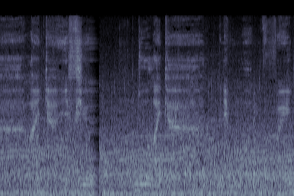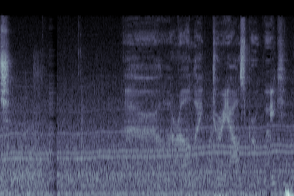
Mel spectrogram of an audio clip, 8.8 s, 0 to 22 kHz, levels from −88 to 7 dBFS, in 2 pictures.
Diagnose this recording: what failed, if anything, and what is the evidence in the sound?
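The Bluetooth link dropped LE Audio frames at 1.35–1.49 s, 2.87–3.17 s (scattered short gaps), 5.15–5.26 s and 8.41–8.47 s. The LC3 decoder's concealment repeats the last spectrum with scrambled phase, so each gap comes out as a noisy smear, and the longer unbroken losses fade toward silence.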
